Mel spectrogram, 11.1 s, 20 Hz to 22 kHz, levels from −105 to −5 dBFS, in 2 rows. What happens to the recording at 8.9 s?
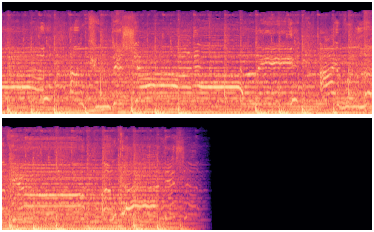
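Nothing is wrong at 8.9 s: the sound there is intact, sitting just after a smooth fade-out that has brought the level down cleanly with no click or hard edge.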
